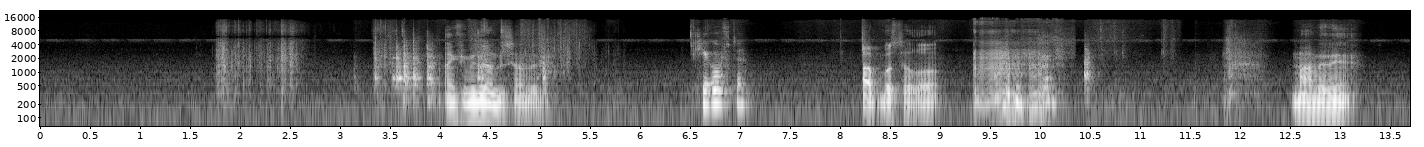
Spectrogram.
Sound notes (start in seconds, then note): 9.6 laughter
